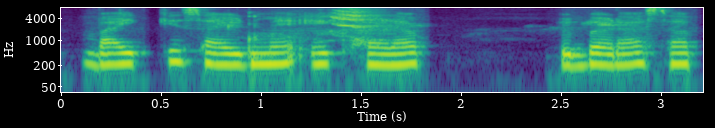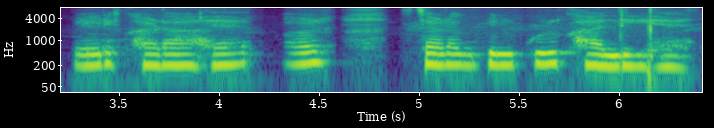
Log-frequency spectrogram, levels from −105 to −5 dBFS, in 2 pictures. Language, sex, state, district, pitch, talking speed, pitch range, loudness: Hindi, female, Uttar Pradesh, Lalitpur, 210 Hz, 150 wpm, 200-220 Hz, -20 LUFS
